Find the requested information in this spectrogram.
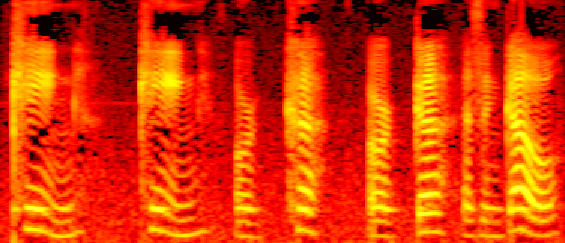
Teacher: the tongue is at, or at least near the soft palate or the velum. So if you say the word king, king, or k, or g, as in go, then you can feel that articulation or that touching of the velum in your tongue. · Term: Velar sounds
